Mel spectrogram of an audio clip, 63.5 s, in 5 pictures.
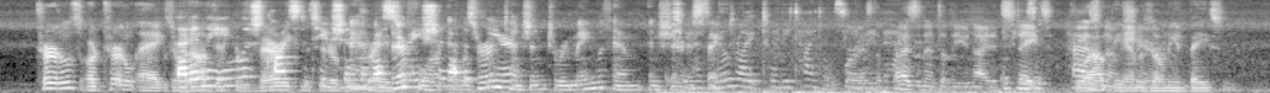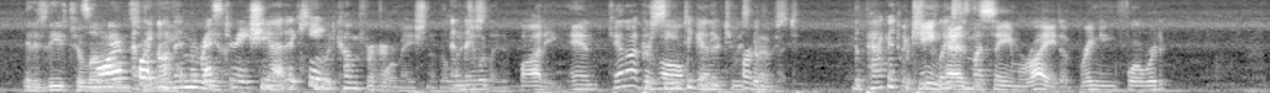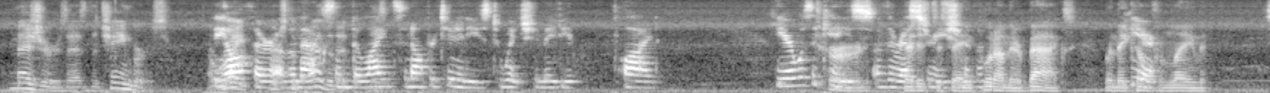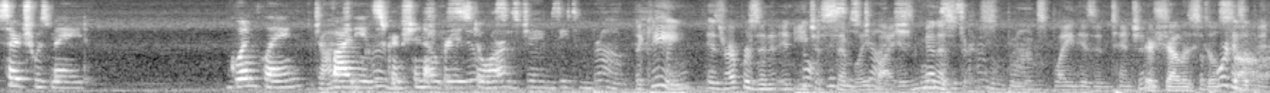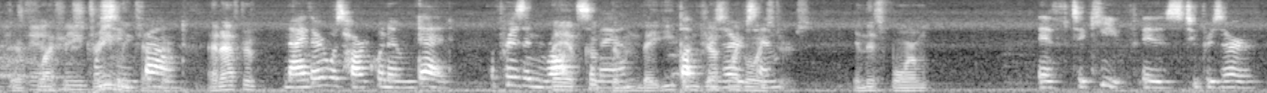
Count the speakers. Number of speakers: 5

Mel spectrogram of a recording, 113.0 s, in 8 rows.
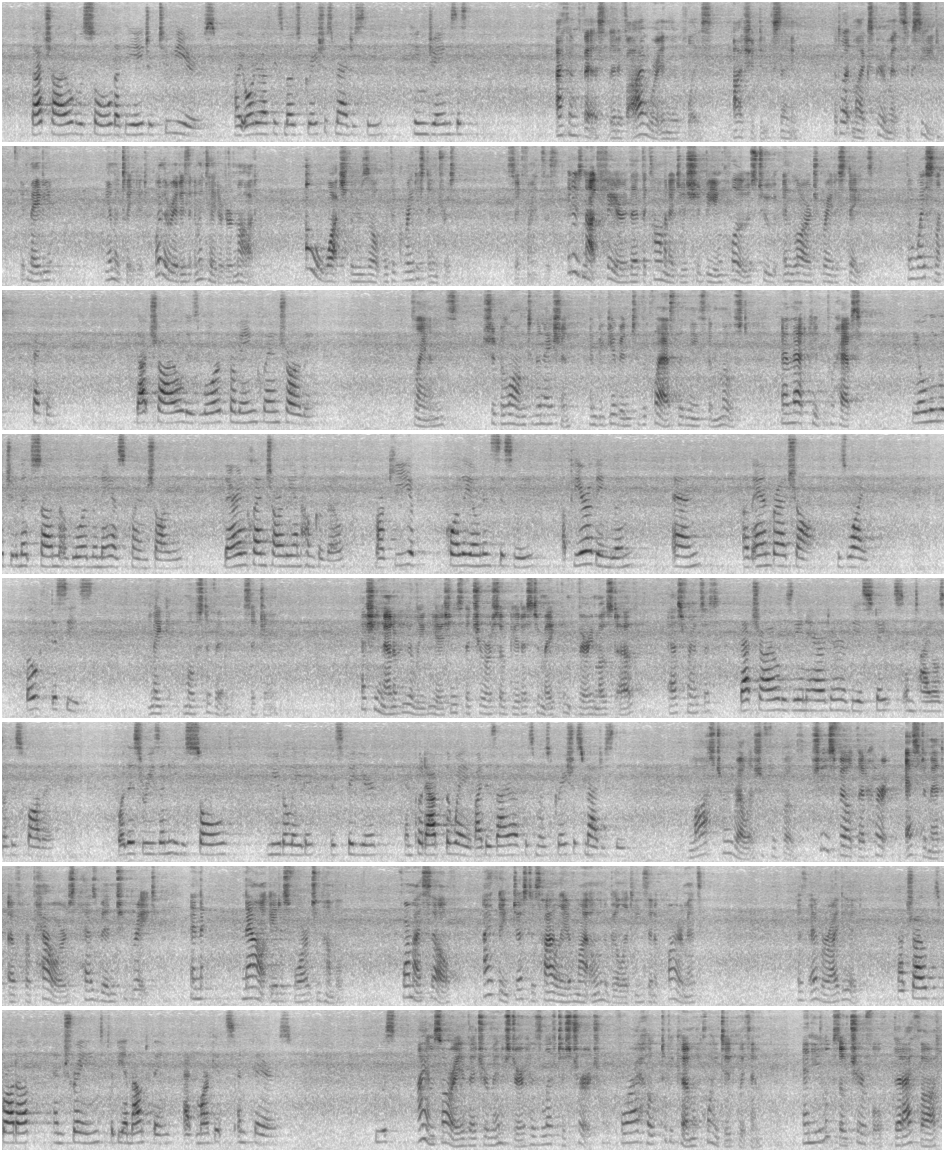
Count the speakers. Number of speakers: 2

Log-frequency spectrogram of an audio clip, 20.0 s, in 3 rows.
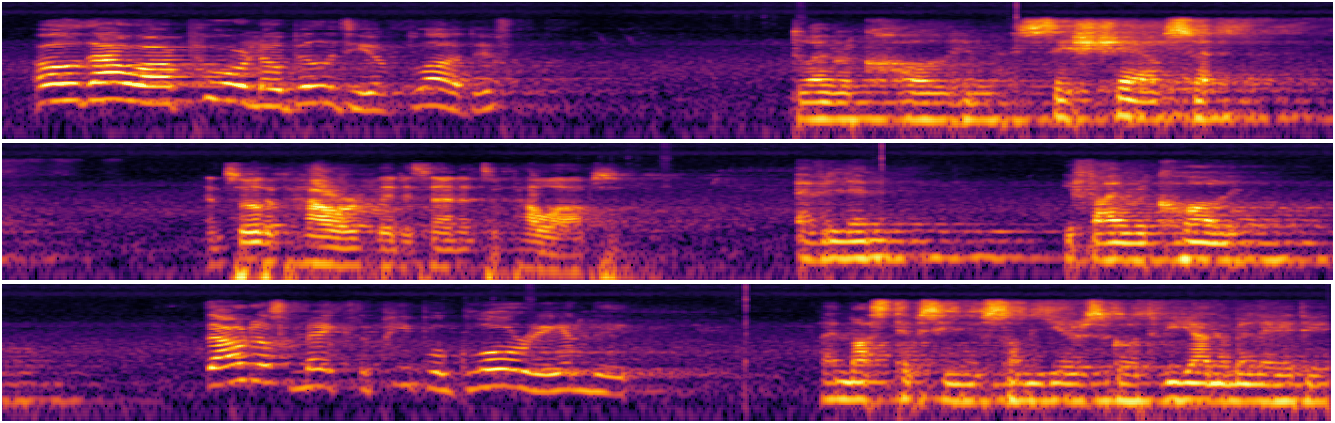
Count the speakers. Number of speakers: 3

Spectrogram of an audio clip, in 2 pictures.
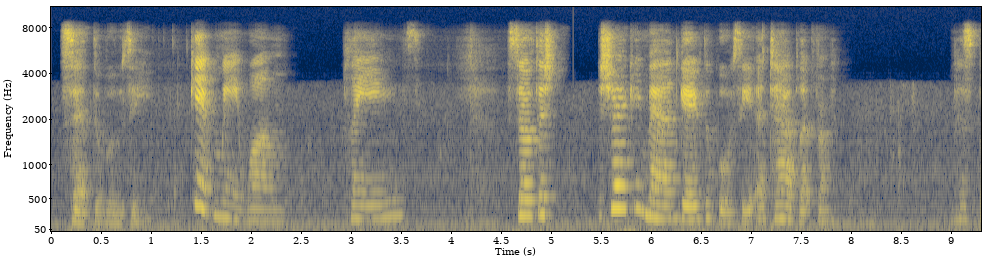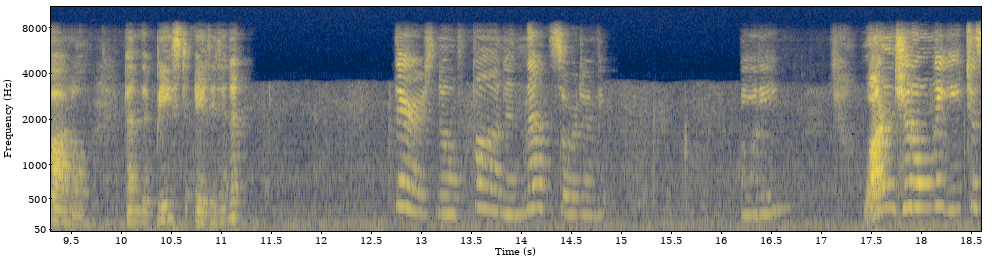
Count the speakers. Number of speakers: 1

